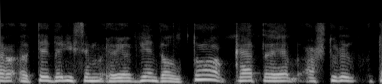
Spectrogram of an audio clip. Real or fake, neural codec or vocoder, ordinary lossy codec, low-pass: fake; codec, 16 kHz, 2 kbps, FreqCodec, smaller model; Opus, 24 kbps; 7.2 kHz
